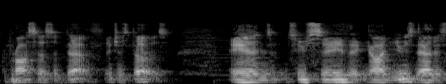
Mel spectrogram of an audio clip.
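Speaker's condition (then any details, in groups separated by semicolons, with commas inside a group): Cleft palate and cleft lip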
